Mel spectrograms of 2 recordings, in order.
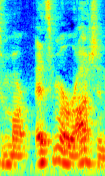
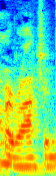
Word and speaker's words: Maruchan: It's Marachan, dude. It's not Maruchan. That's such an American way to say shit.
